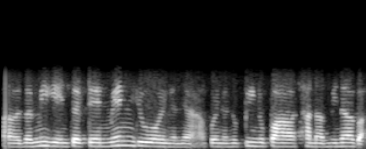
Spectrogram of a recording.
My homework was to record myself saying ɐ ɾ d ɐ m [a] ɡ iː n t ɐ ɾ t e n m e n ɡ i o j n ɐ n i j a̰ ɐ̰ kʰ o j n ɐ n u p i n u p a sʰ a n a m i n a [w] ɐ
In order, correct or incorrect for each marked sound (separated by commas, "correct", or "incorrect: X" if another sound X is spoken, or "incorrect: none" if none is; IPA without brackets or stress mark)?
incorrect: i, incorrect: b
